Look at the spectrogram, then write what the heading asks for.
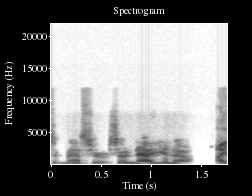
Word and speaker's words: Masur: I've heard many many times as as is merer Missour I mean all kinds of things but we pronounce it masser so now you know I do AP don't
